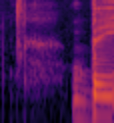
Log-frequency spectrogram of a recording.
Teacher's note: B is a voiced bilabial stop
